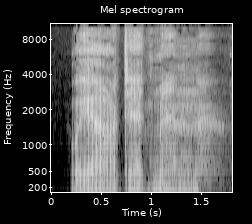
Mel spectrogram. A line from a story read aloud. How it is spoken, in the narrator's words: Luz Theron murmured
